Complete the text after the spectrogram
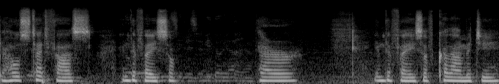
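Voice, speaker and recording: A woman's fairly low, fairly slow voice with a non-native accent, over noticeable background noise. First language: not English. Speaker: gaming streamer. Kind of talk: live gameplay commentary with reading aloud. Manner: halting.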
